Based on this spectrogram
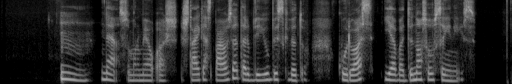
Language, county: Lithuanian, Vilnius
